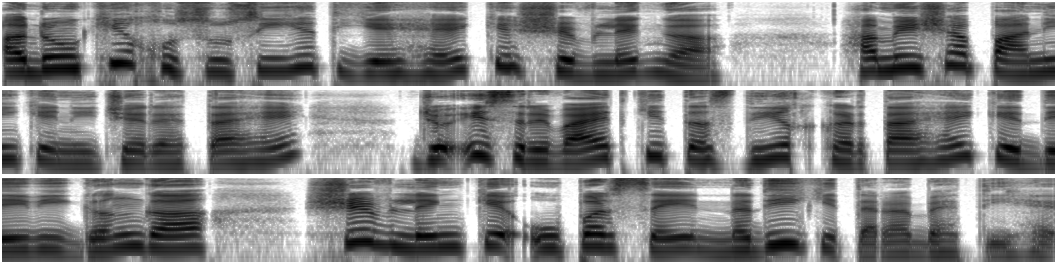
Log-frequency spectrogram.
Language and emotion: Urdu, neutral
